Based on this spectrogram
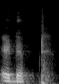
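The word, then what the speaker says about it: adept: इसको बोलते हैं अडैप्ट, ये है अडॉप्ट, और ये है एडिप्ट, ठीक है। अडैप्ट, अडॉप्ट, एडिप्ट।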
